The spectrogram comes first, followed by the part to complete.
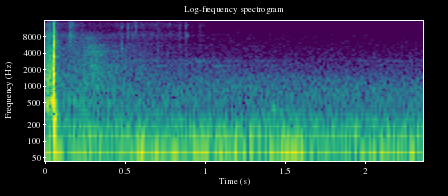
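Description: Gap wedge striking a golf ball on a full swing: one sharp click at the very start.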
